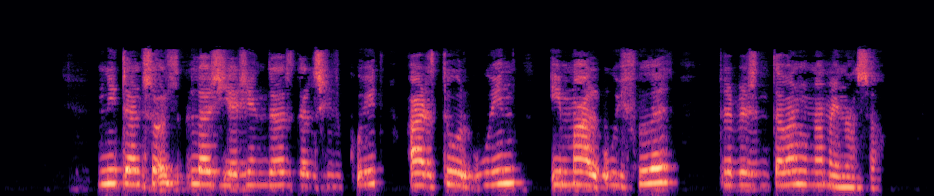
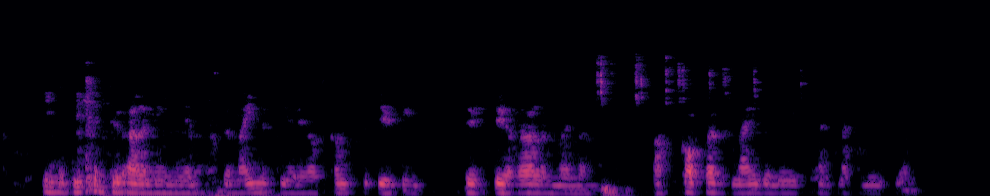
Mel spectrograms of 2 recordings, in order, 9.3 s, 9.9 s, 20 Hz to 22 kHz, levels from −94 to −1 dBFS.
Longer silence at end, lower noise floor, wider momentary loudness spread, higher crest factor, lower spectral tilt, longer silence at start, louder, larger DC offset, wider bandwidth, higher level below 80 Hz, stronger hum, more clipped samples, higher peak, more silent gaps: second, 0.55 s vs 0.75 s; about the same, -89 dBFS vs under -90 dBFS; second, 11 LU vs 18 LU; about the same, 18 dB vs 22 dB; second, -4 dB/octave vs -5.5 dB/octave; first, 1 s vs 0.45 s; first, -21 LUFS vs -50 LUFS; neither; first, 8.2 kHz vs 7.4 kHz; first, -68 dBFS vs -76 dBFS; neither; neither; first, -2 dBFS vs -28 dBFS; neither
